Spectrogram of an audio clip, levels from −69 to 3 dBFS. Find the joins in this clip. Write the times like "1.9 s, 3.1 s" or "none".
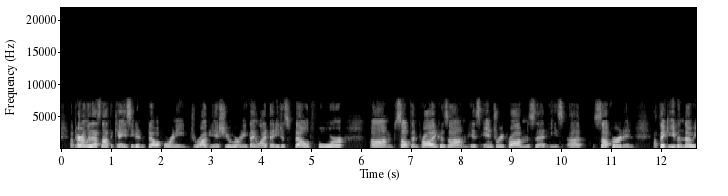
7.7 s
